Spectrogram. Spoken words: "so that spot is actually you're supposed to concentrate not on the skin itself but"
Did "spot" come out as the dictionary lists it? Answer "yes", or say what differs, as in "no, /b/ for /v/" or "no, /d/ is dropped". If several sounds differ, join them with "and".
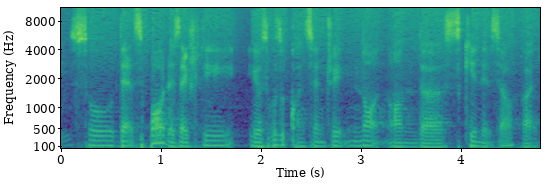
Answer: yes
